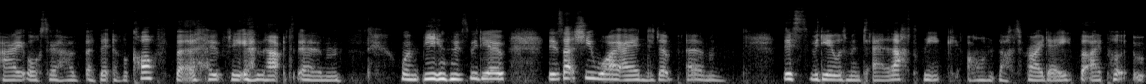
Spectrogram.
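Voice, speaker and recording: A woman with a fairly high, somewhat breathy voice speaks at a moderate pace with fairly even intonation and big swings in loudness, the sound dry and close with no echo. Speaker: book vlogger and author. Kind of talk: scripted voiceover. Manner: hesitant, many fillers.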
